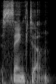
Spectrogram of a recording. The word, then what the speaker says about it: SNCTM: the Showtime series Naked Sanctum. I didn't know about this series, and Sanctum is spelled in all capital letters, and there's no vowels, so it's just SNCTM, so Naked Sanctum.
